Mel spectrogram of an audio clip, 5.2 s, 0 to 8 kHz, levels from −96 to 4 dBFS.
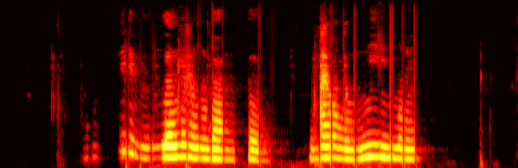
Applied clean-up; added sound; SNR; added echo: neural mask model DeepFilterNet 3.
